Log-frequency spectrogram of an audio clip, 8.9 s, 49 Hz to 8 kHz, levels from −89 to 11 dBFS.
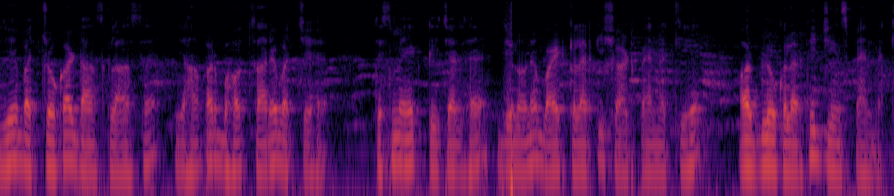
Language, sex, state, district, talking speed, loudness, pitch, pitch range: Hindi, male, Uttar Pradesh, Jyotiba Phule Nagar, 220 wpm, -43 LUFS, 100 Hz, 95-110 Hz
